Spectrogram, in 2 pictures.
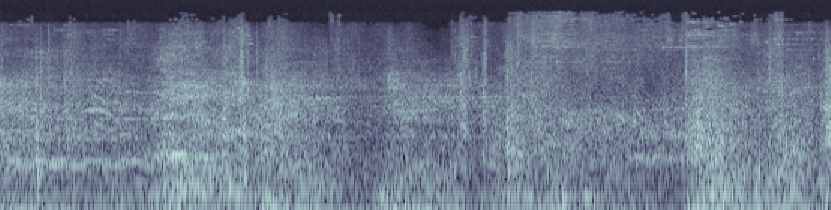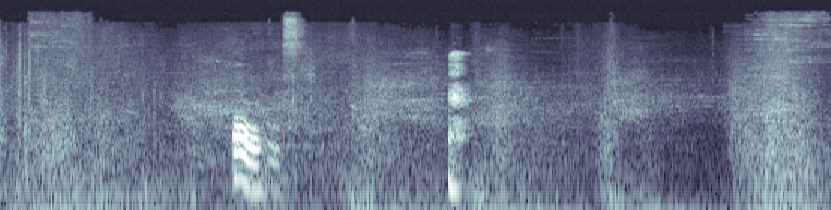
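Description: Magic blasts and combat effects crackle and whoosh in quick bursts.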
